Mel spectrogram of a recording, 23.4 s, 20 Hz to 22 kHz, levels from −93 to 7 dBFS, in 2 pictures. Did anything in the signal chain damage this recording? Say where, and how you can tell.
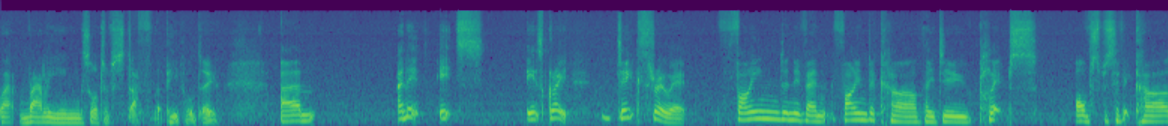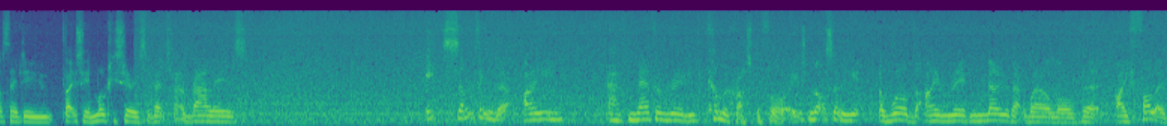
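No, nothing in the signal chain stood out as damaging this speech on listening; the room's background noise rises by about 16 dB at roughly 13 seconds and stays about 10 dB below the speech, but that belongs to the recording space.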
